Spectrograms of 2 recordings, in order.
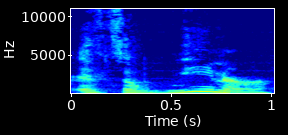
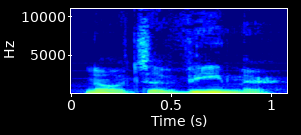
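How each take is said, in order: First: "wiener" said with an English W; English pronunciation. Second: "wiener" said with a V, "veener"; German pronunciation. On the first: Teasing back with the American "wiener", W sound. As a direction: start "wiener" with a plain English W. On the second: Insisting on the German way, "wiener" said "veener". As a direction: start "wiener" with a German V sound. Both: Shown as a demonstration. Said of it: "pronounced as V's".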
